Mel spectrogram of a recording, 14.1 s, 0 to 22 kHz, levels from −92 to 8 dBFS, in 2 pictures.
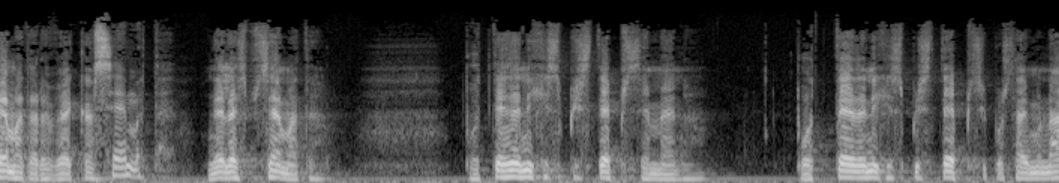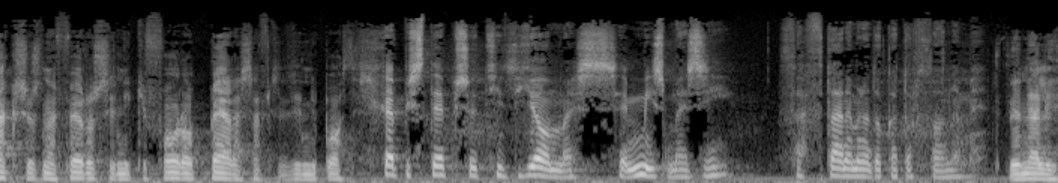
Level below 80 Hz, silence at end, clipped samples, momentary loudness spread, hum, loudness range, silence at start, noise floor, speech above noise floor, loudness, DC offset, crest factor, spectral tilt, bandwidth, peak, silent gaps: -42 dBFS; 0 s; under 0.1%; 14 LU; none; 3 LU; 0 s; -40 dBFS; 22 dB; -19 LUFS; under 0.1%; 18 dB; -5 dB/octave; 16 kHz; -2 dBFS; none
